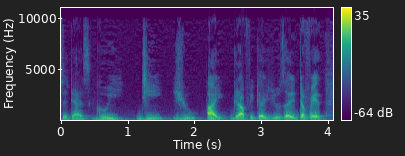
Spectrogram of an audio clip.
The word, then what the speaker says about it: GUI: You may pronounce it as GUI, G-U-I, graphical user interface.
